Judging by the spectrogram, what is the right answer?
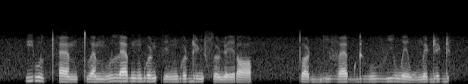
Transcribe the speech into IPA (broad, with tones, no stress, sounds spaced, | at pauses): j u˦˨ l t̪ʰ æ˨ m tʷ æ˨ m u˦ l æ˦ b ŋ ɡ o˦ ɳ k e˨ ŋ ɡ o˦ ɖ i˦˨ ɳ s o˨ ɳ e˨ ɾ ɒ˨ | t̪ ɒ˨ ɖ b i˨ v æ˦ b ɖʱ u˦ v i˦ w e˨ w m e˦ ɖ i˦ ɖ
